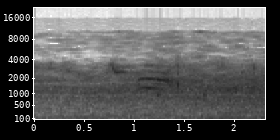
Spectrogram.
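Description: Steady outdoor background noise with a short bird call, a couple of thin curving notes, about a second in.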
